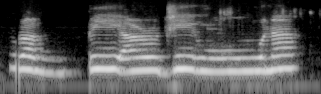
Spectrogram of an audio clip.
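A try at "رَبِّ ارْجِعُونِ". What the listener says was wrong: No, this alif is blank, so we don't pronounce this alif. And you can see here that alif, blank alif is before the Rosakin, and that's why we have a thick Ra.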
